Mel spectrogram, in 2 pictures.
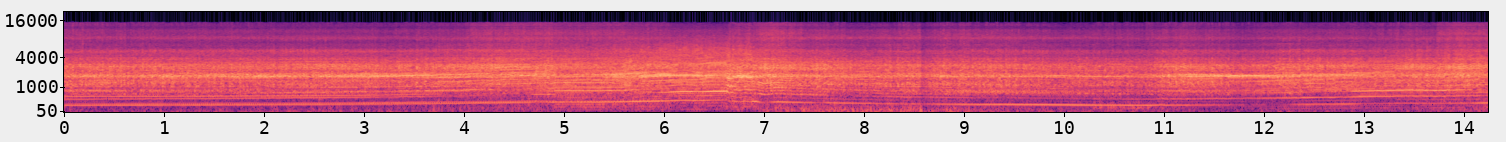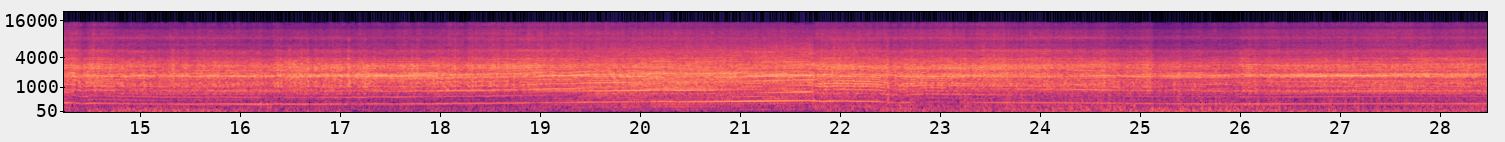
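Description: BMW S1000RR inline-four engine at racing speed, its pitch climbing and falling with throttle and gear changes, rising to a peak twice, about six seconds in and again past twenty seconds, then dropping suddenly, with wind rushing past.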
